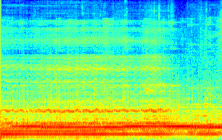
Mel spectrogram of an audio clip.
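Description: A choir and a female soloist holding a long sustained chord. The soloist's higher note wavers with vibrato and ends a little before the close, while the lower voices hold on.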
